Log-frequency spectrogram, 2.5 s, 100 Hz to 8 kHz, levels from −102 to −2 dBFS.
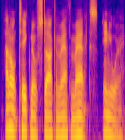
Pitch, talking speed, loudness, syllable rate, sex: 110 Hz, 190 wpm, -18 LUFS, 5.9 syllables/s, male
